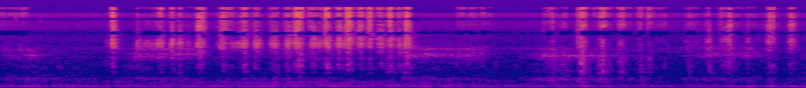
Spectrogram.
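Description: Faint, quick scratchy strokes of a paintbrush dragged over rough watercolour paper: a run of strokes from about a second in for some three seconds, then a shorter run near the end, over a steady low hum.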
